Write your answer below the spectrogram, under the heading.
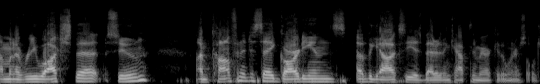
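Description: A man's very fast delivery at medium pitch with ordinary pitch variation, on a very clean recording with a silent background. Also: dry, close sound with no echo. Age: 20s. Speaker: podcast co-host. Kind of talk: casual chat.

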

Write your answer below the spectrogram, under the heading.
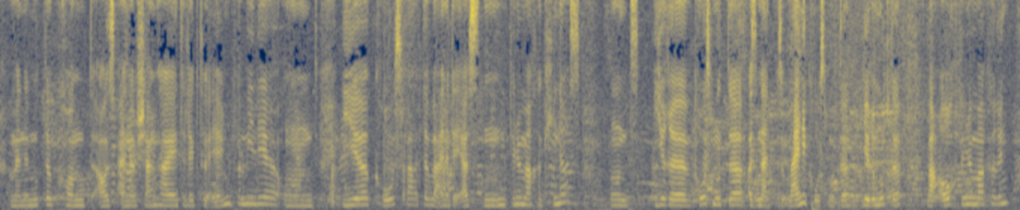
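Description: A woman at a fairly high pitch and moderate pace, with ordinary pitch variation and noticeable background noise. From Vienna, Austria. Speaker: film director. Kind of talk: interview. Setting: outdoors at festival.

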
